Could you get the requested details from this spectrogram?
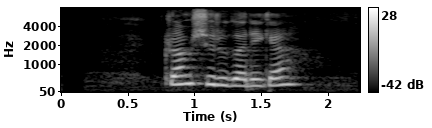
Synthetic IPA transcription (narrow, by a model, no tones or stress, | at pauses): krʌmsuɾuɡʌɾeka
